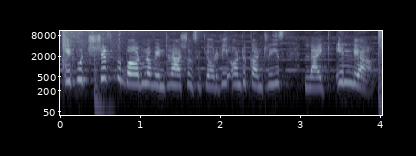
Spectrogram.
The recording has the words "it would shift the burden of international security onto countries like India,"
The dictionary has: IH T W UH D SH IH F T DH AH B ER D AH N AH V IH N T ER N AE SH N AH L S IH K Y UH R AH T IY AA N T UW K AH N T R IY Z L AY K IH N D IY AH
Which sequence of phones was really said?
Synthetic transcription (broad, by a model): IH T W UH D SH IH F T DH AH B ER D AH N AH V IH N T ER N AE SH N AH L S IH K Y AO R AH T IY AA N T UW K AH N T R IY Z L AY K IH N D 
